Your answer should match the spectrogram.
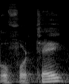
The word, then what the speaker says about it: Eau Forte: I'm being told that the E is silent it's either o for or o Forte a lot of us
